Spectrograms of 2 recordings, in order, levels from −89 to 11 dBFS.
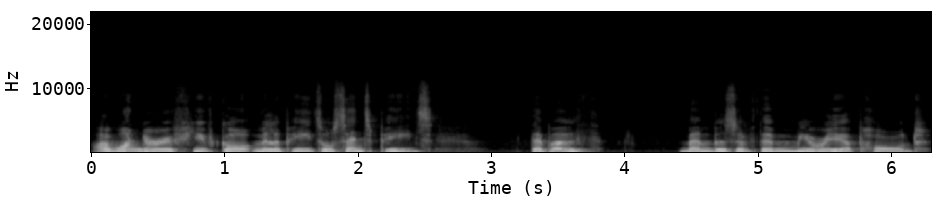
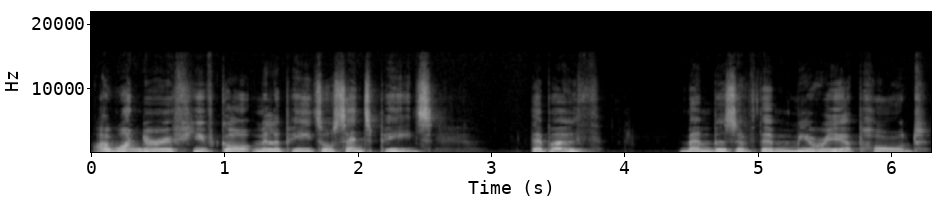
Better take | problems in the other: second | muffled; very; fading above 1.5 kHz

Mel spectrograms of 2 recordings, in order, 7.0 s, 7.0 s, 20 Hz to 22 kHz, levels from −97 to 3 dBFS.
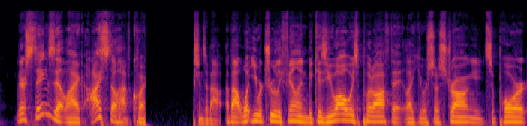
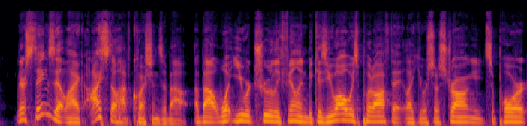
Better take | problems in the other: second | audio freezing; at 2 s for 0.5 s

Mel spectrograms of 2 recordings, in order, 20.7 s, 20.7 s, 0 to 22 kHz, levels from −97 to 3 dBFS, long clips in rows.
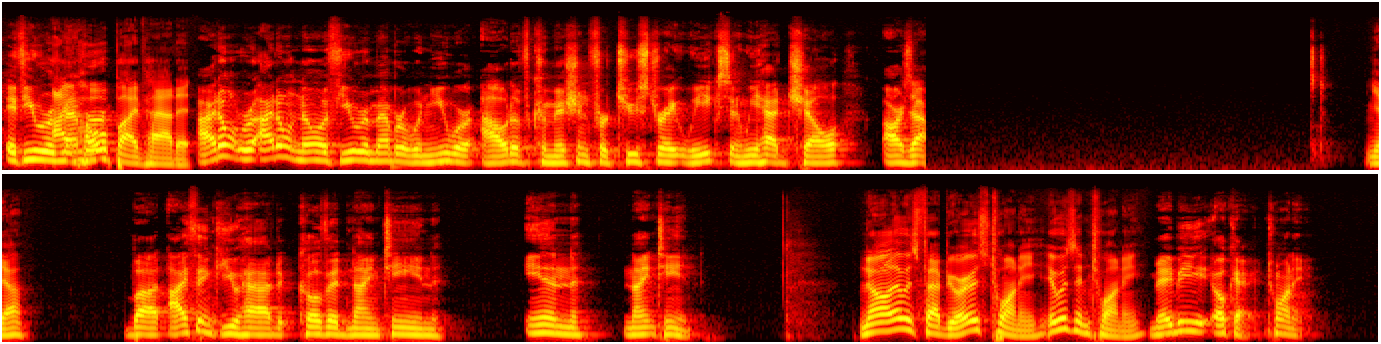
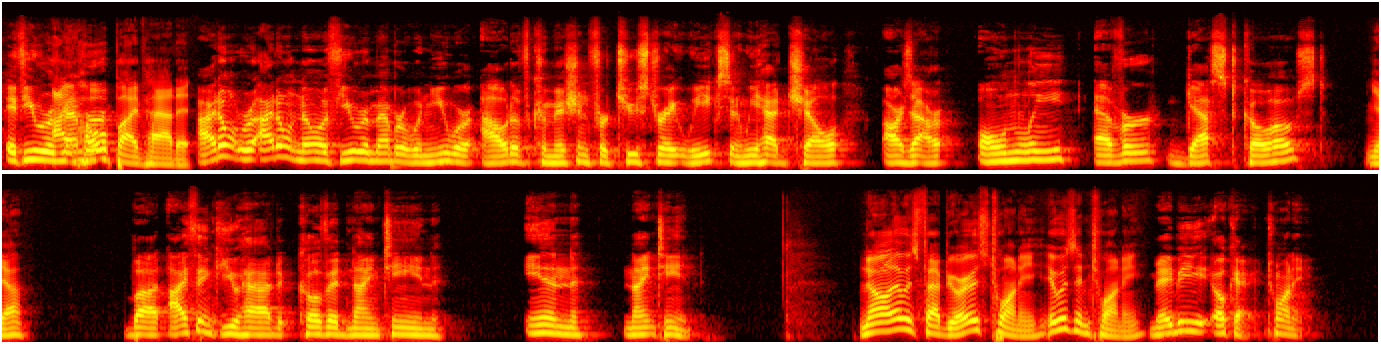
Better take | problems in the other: second | audio cutting out; at 7 s for 3 s

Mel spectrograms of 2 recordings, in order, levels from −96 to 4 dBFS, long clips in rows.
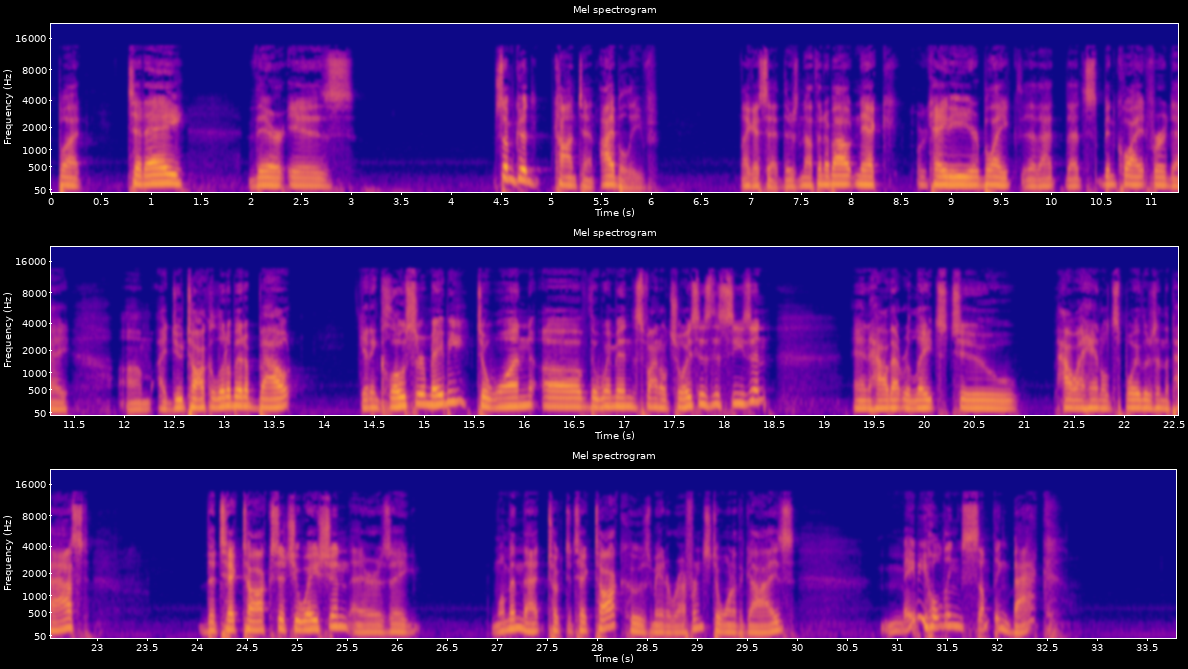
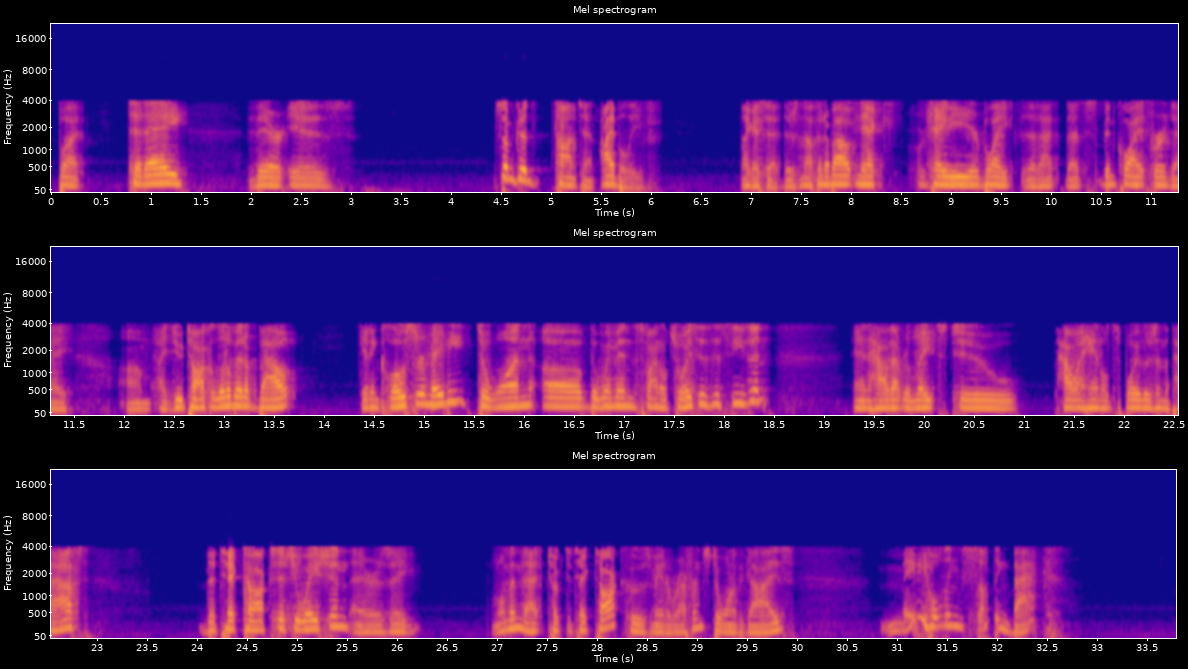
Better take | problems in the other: first | garbled, watery; badly; nothing above 4 kHz

